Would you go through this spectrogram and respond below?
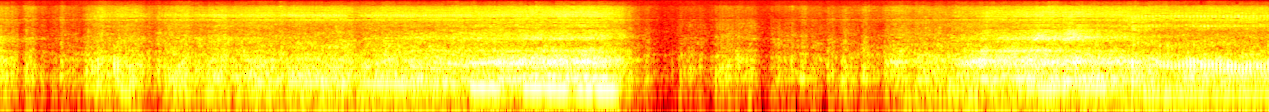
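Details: Buddy, a sleeping dog, snoring: loud, rough, rattling snores with short quiet pauses between breaths.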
